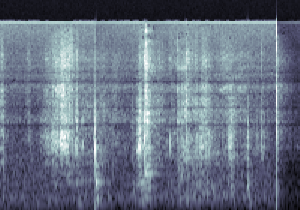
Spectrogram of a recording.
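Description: Metal pliers clatter down onto a hard surface.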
